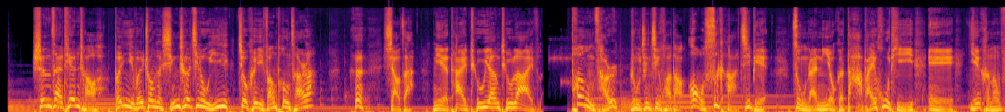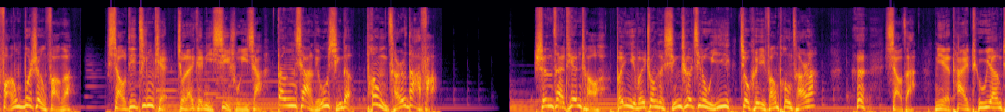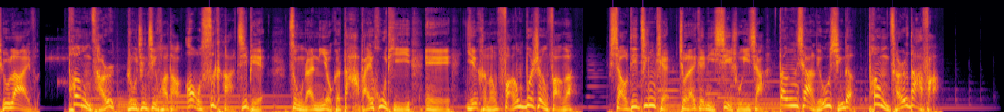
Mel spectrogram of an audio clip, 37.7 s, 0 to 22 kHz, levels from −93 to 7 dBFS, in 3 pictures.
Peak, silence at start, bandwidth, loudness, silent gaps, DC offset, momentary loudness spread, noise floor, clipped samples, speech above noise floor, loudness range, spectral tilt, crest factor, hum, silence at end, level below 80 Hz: 0 dBFS; 0.1 s; 16.5 kHz; -10 LUFS; 18.81-18.88 s; 0.7%; 6 LU; -48 dBFS; under 0.1%; 39 dB; 2 LU; -5 dB/octave; 10 dB; none; 0.75 s; -22 dBFS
